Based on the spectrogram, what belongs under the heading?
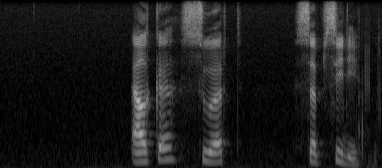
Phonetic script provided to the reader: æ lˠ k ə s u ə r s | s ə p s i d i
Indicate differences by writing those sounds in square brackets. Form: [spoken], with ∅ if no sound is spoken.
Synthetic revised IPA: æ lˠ k ə s u ə r [t] | s ə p s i d i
